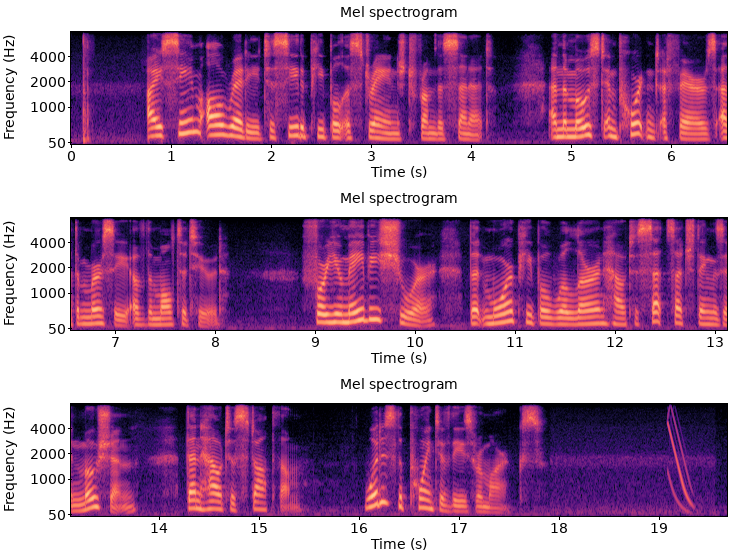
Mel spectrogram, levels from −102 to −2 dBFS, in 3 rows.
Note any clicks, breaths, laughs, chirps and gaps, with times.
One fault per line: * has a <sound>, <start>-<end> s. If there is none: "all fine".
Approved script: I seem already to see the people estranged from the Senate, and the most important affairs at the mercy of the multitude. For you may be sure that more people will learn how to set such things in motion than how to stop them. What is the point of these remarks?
* has a thud, 0.1-0.2 s
* has a chirp, 19.1-19.4 s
